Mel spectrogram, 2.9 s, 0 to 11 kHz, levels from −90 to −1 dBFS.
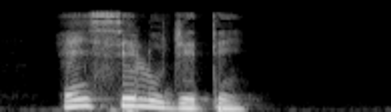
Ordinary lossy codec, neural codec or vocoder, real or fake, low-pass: Opus, 64 kbps; none; real; 7.2 kHz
